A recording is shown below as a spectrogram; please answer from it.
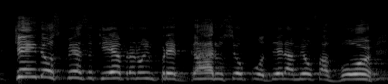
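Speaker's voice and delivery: loud, high, insistent rhetorical questions; indignant complaint. Acted. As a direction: preach it as an outraged demand on God. Acting indignant complaint against God.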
